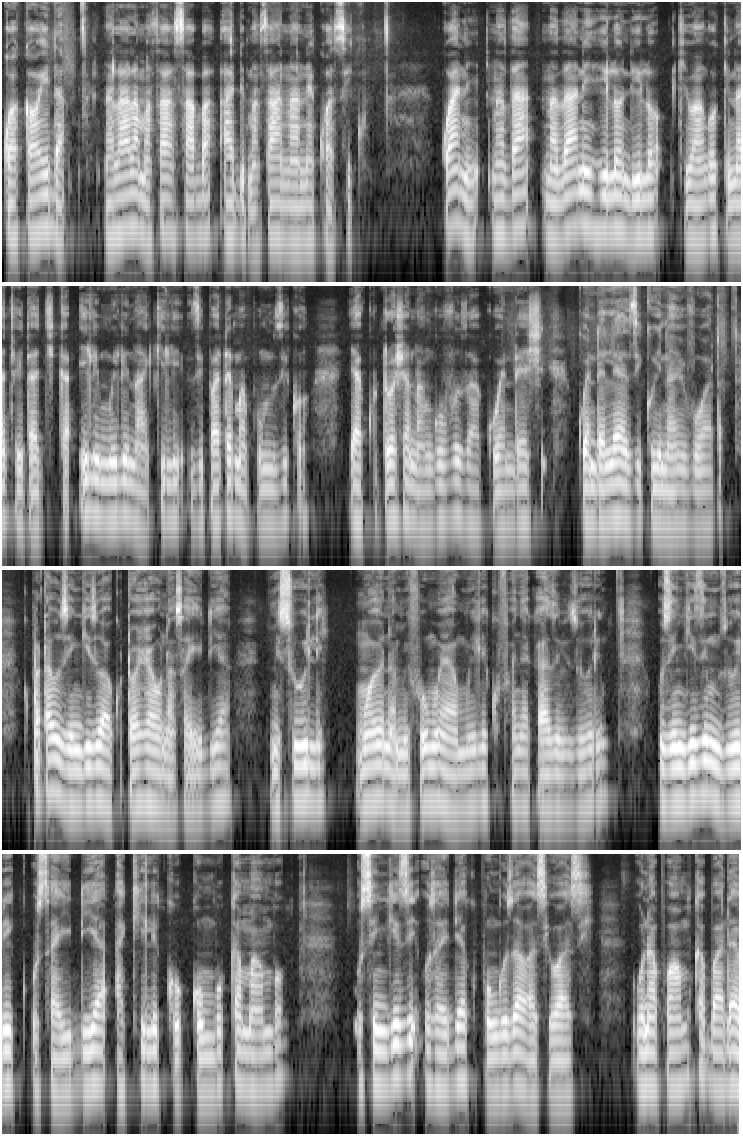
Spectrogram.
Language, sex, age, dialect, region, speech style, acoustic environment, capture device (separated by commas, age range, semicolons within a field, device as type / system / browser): Swahili, female, 18-24, Kenya - Nairobi Sheng-influenced, Kenya, excited; happy, silence; nature, mobile / Linux / Chrome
